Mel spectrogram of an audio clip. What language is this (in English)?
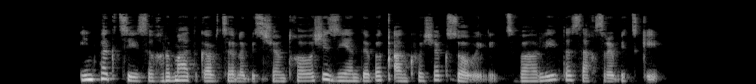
Georgian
